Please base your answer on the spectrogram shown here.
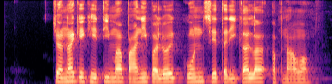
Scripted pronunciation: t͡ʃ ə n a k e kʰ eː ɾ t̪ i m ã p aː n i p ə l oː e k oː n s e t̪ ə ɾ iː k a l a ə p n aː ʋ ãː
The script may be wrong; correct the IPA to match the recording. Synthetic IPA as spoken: t͡ʃ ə n a k e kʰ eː t̪ i m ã p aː n i p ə l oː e k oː n s e t̪ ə ɾ iː k a l a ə p n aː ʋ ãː

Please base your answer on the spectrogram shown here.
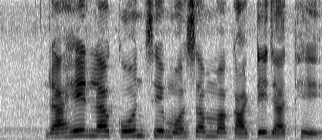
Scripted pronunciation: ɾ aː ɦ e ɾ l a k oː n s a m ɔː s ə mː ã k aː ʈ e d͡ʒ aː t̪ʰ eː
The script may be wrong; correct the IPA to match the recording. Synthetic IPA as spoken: ɾ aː ɦ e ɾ l a k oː n s e m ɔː s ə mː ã k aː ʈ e d͡ʒ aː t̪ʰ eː

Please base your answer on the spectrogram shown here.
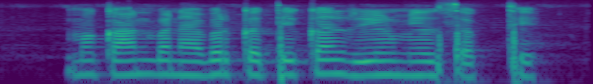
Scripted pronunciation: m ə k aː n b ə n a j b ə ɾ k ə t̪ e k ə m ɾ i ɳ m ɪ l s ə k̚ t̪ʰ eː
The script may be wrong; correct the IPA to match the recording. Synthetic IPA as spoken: m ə k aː n b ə n a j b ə ɾ k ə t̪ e k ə n ɾ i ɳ m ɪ l s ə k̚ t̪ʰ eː

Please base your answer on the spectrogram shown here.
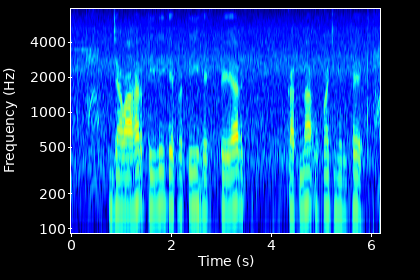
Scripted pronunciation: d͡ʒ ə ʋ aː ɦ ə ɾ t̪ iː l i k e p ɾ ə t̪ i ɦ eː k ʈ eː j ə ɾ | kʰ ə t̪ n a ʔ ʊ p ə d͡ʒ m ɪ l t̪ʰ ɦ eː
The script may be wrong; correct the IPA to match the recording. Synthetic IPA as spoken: d͡ʒ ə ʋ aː ɦ ə ɾ t̪ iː l i k e p ɾ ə t̪ i ɦ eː k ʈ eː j ə ɾ | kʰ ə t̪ n a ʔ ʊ p ə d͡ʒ m ɪ l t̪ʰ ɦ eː

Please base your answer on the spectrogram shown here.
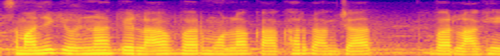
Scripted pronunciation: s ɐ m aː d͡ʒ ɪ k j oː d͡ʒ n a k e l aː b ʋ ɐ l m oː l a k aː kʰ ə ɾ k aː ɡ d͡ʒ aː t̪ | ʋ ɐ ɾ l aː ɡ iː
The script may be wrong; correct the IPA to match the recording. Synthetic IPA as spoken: s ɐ m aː d͡ʒ ɪ k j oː d͡ʒ n a k e l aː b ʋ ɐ ɾ m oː l a k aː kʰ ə ɾ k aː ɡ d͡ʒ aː t̪ | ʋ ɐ ɾ l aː ɡ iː

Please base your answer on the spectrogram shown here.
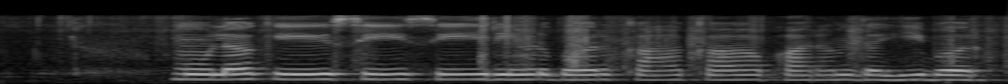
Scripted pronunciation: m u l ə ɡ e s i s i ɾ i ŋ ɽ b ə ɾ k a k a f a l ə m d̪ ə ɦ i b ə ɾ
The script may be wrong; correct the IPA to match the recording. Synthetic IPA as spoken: m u l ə k e s i s i ɾ i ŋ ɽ b ə ɾ k a k a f a ɾ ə m d̪ ə ɦ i b ə ɾ

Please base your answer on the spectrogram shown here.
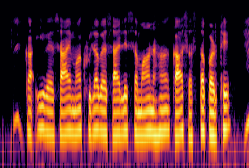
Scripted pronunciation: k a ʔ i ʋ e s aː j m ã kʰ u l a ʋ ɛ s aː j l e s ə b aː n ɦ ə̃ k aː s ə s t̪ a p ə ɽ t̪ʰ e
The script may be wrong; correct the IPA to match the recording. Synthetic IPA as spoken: k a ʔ i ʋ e s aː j m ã kʰ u l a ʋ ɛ s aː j l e s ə m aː n ɦ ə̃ k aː s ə s t̪ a p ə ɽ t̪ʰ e

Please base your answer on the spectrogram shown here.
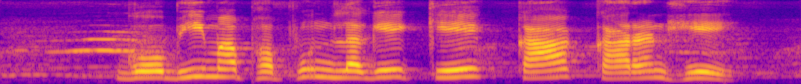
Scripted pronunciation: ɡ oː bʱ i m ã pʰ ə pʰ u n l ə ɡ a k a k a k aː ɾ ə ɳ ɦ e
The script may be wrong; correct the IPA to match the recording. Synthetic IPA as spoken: ɡ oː bʱ i m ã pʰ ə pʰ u n l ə ɡ e k e k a k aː ɾ ə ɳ ɦ e

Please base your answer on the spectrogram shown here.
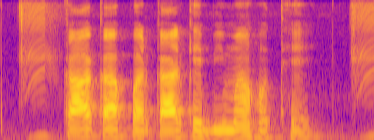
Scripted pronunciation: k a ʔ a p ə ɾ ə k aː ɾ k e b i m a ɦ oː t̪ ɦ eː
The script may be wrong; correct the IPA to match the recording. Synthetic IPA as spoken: k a k a p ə ɾ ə k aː ɾ k e b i m a ɦ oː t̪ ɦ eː

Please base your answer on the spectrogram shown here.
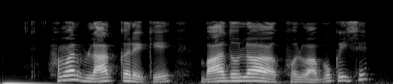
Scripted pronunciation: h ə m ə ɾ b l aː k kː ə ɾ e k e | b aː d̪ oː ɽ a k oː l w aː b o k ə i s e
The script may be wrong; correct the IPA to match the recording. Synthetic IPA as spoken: h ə m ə ɾ b l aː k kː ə ɾ e k e | b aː d̪ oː l a kʰ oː l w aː b o k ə i s e

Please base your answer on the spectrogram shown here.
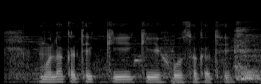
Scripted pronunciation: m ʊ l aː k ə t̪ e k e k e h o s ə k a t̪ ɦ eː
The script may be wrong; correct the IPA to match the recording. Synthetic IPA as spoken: m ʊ l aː k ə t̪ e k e k e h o s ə k ə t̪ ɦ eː

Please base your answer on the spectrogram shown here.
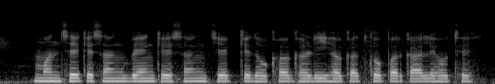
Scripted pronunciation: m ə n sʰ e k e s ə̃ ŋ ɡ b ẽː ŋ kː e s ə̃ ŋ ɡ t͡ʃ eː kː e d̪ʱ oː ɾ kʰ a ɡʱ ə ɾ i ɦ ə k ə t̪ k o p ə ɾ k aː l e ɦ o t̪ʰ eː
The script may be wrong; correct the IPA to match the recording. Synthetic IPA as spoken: m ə n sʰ e k e s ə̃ ŋ ɡ b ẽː ŋ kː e s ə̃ ŋ ɡ t͡ʃ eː kː e d̪ʱ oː kʰ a ɡʱ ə ɽ i ɦ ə k ə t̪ k o p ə ɾ k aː l e ɦ o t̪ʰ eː

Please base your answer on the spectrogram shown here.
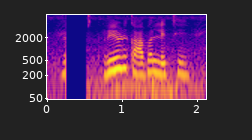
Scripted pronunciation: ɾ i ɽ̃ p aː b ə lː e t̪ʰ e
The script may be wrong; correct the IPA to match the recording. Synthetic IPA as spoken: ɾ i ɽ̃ k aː b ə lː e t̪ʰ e

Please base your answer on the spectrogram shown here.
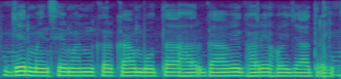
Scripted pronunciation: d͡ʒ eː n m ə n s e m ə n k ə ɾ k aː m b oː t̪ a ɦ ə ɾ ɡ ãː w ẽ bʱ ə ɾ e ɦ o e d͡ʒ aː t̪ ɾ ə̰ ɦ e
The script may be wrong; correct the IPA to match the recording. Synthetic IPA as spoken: d͡ʒ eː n m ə n s e m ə n k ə ɾ k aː m b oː t̪ a ɦ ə ɾ ɡ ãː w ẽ ɡʱ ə ɾ e ɦ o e d͡ʒ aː t̪ ɾ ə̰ ɦ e

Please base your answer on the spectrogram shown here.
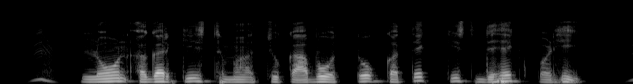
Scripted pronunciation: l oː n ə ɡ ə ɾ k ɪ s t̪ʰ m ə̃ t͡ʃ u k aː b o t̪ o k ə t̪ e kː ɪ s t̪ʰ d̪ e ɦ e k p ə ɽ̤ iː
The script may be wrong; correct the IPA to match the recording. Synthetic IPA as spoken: l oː n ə ɡ ə ɾ k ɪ s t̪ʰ m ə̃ t͡ʃ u k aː b o t̪ o k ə t̪ e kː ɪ s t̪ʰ d̪ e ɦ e k p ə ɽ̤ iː

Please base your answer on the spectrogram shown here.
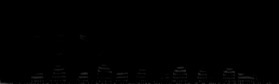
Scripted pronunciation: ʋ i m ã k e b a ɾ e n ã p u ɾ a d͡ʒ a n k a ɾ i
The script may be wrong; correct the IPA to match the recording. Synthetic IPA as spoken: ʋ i m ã k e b a ɾ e m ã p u ɾ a d͡ʒ a n k a ɾ i

